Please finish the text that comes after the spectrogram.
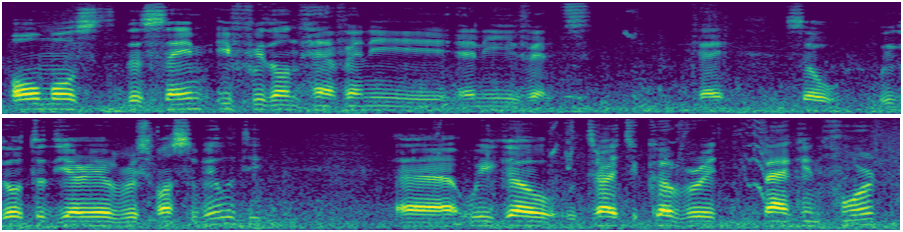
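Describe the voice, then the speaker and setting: Male coast guard interviewee, medium pitch, distant mic, clear boat and wind noise. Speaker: maritime coast guard officer. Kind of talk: documentary interview on patrol. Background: boat engine and wind.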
